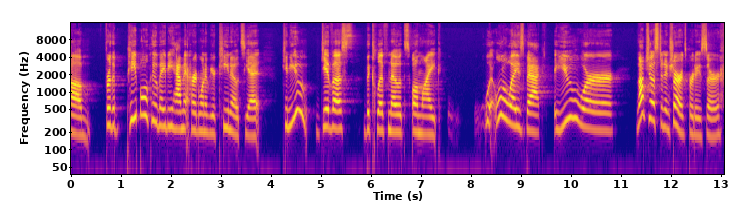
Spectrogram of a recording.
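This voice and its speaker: With an American accent, a woman speaks at a fairly slow pace and a fairly high pitch, her very wide pitch swings broken by long, frequent pauses in a very clean recording with a silent background. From US South, North Carolina (Winston-Salem). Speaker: podcast host. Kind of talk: casual interview.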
